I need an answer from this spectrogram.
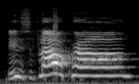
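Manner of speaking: high, loud, drawn-out exclamation; excited announcement. Acted. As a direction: crow it slowly with delight. Showing off a flower crown.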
